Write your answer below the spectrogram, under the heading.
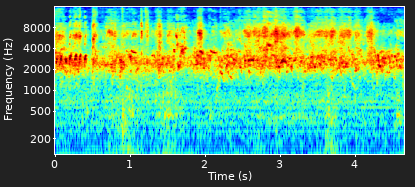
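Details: Crowded budgerigar colony giving continuous high chatter, with a burst of louder squawks at the start and then busy overlapping chirps and warbles.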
